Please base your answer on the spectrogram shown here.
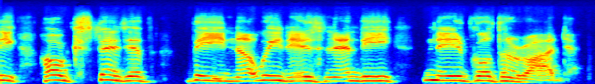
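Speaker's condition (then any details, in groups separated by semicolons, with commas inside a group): Neurological disorder; speech affected, tries speaking slowly and clearly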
